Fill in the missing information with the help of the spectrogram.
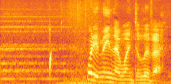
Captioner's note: pop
